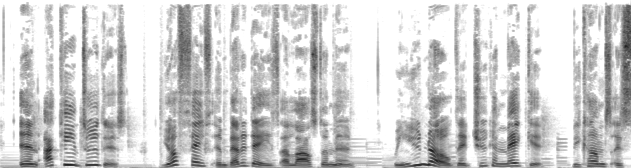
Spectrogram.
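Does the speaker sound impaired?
No.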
